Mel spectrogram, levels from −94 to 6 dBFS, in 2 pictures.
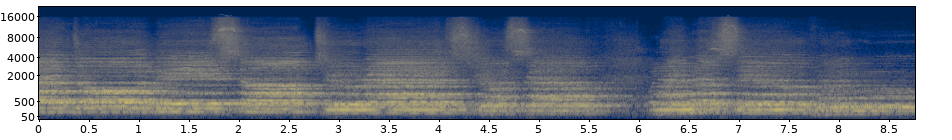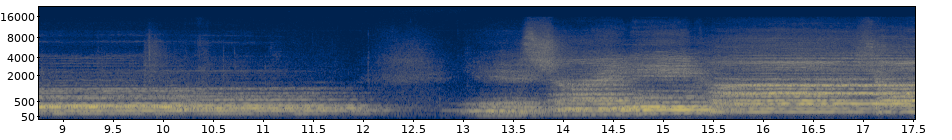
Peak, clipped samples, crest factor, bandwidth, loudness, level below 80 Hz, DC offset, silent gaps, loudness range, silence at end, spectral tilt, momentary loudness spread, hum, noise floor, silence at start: -8 dBFS; under 0.1%; 16 dB; 16.5 kHz; -24 LUFS; -74 dBFS; under 0.1%; none; 10 LU; 0 s; -5 dB/octave; 12 LU; none; -56 dBFS; 0 s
